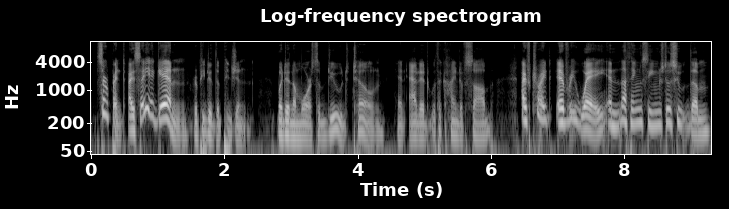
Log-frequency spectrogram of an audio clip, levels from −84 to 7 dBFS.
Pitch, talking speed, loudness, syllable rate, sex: 140 Hz, 195 wpm, -22 LUFS, 5.2 syllables/s, male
